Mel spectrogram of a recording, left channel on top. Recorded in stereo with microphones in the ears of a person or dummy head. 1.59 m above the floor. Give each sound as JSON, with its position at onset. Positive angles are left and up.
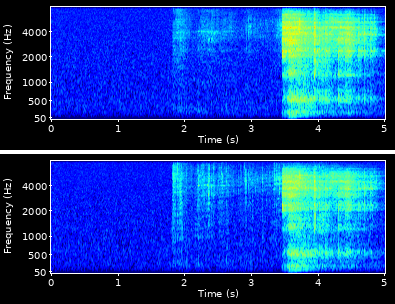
{"t": 1.8, "sound": "keys jangling", "side_deg": -40, "distance_m": 2.0}
{"t": 3.5, "sound": "a hiss", "side_deg": 15, "distance_m": 4.5}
